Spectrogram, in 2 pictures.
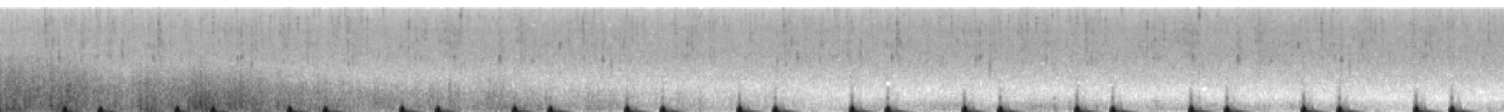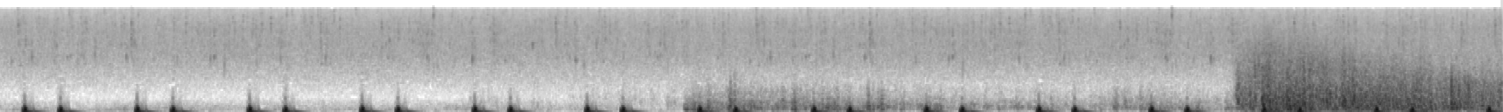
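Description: A heartbeat sound effect of steady, slow double thumps, lub-dub, over the hiss of falling rain. A thunder rumble fades out over the first few seconds, another sets in about two-thirds of the way through, and a louder roll of thunder swells up near the end.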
